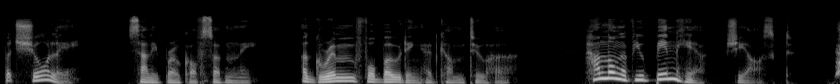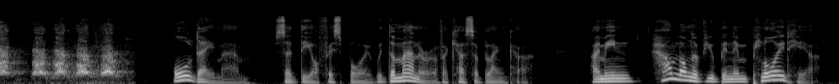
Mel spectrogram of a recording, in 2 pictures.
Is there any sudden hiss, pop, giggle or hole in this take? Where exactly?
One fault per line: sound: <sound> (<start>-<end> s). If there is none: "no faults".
sound: bark (8.3-9.8 s)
